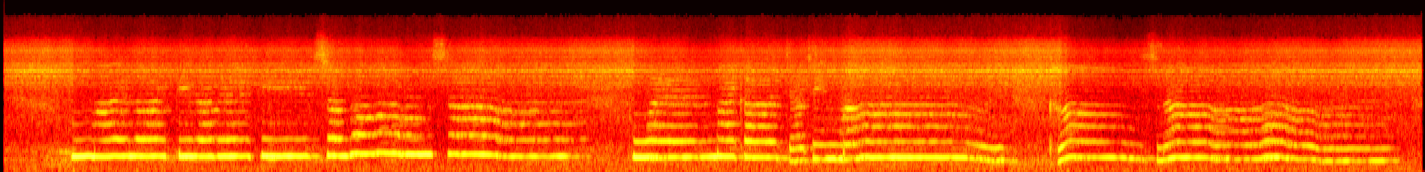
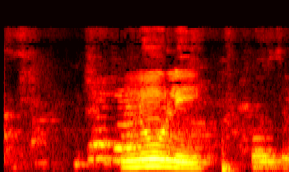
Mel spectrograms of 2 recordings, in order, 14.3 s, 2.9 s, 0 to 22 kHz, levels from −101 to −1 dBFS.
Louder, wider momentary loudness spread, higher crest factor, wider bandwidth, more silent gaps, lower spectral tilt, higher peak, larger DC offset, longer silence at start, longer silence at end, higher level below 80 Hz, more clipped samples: second, -25 LUFS vs -20 LUFS; second, 5 LU vs 23 LU; about the same, 14 dB vs 18 dB; first, 14 kHz vs 11.5 kHz; neither; second, -2 dB/octave vs -8 dB/octave; second, -12 dBFS vs -6 dBFS; neither; second, 0.05 s vs 0.75 s; about the same, 0.05 s vs 0 s; about the same, -54 dBFS vs -52 dBFS; neither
